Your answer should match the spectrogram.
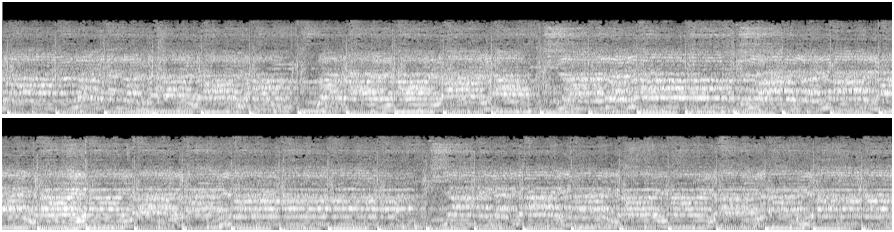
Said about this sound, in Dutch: maar ze waren hun teksten wel een beetje kwijt op het eind, had ik de indruk, want het was voornamelijk la la la wat ze zongen. En ja, dat kan natuurlijk iedereen meezingen.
